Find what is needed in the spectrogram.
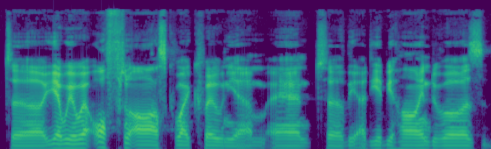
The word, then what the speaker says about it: Quoniam: Did I pronounce Quoniam right? Is it Quoniam? – Yes. – Quoniam? – Perfect pronunciation, yeah. – It's Quoniam, excellent.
